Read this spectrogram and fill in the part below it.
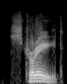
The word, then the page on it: straight: American English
